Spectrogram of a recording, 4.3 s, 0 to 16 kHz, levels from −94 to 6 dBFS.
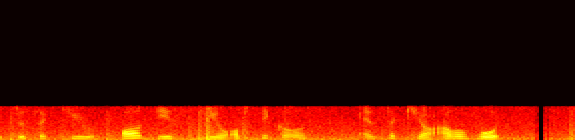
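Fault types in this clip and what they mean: Packet loss on an ADPCM call, 4.01 to 4.12 s: about 70 ms of audio drops out in hard-edged silent gaps scattered across 100 ms, the longest lasting 50 ms, which fits the loss of something like seven short packets. Each missing stretch leaves the decoder's adaptive predictor and step size out of step with the sender's, so the sound comes back with brief distortion before it resettles.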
